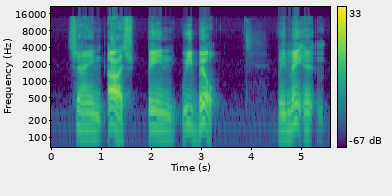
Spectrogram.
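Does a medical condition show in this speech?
Yes: cerebral palsy; congenital cerebral palsy, born with condition.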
